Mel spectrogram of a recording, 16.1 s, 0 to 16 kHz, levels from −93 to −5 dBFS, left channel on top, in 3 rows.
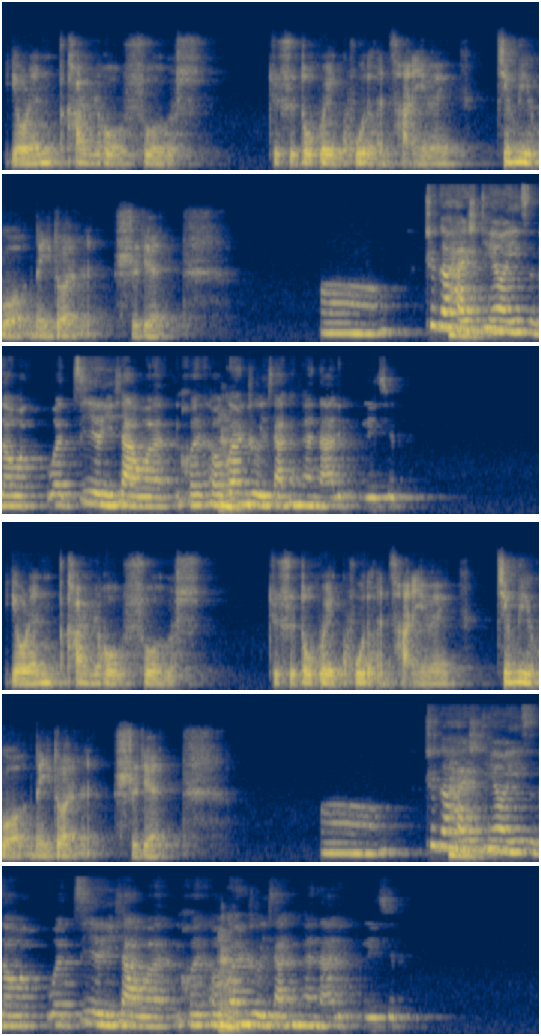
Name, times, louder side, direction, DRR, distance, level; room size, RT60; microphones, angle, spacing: voice 1, 0.1-2.0 2.7-4.5 4.9-7.5 9.8-10.1 12.9-13.1, right 1 dB, 25° right, 8 dB, 0.6 m, -25 dB
voice 2, 8.5-9.2 9.6-14.7, left 2 dB, 70° left, 5 dB, 1.0 m, -23 dB
11.0 x 4.6 x 2.8 m, 0.77 s
head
